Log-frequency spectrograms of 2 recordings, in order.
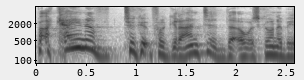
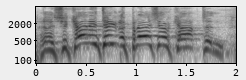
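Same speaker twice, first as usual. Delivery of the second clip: high, loud, panicky Scottish engineer; hammed-up Scottish ship's engineer; movie Scottish engineer; 10 semitones higher, 4 dB louder than usual. Film engineer warning his captain, panicky Scottish engineer. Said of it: "that Scottish engineer".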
